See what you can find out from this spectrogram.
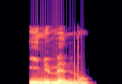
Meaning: inhumanely
- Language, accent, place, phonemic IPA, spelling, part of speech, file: French, France, Lyon, /i.ny.mɛn.mɑ̃/, inhumainement, adverb, LL-Q150 (fra)-inhumainement.wav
